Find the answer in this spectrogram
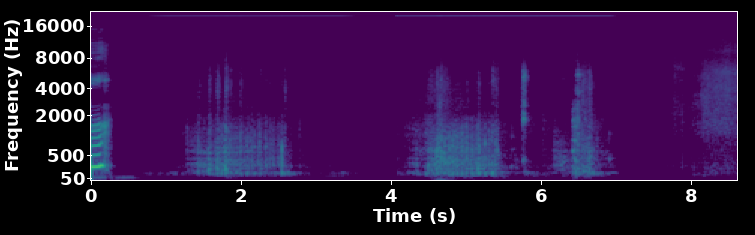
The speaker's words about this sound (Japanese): じゃあまた椅子の方動くよ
